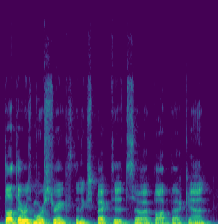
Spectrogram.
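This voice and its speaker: On the low side and darkish in tone, this man's voice keeps fairly even intonation at a normal speed. He's a trading channel host talking to himself during a trading game, sighing with exasperation, muttering and swearing at the chart in live commentary.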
